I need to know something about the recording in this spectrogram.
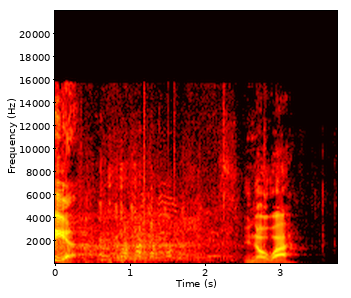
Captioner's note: all laughing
